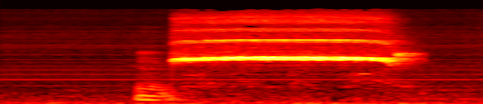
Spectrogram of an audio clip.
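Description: A single steady, high-pitched whistle blast about a second long, sounded as a wake-up call. It comes right after a brief murmured "hmm".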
